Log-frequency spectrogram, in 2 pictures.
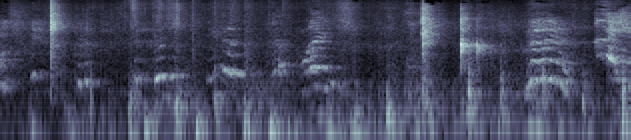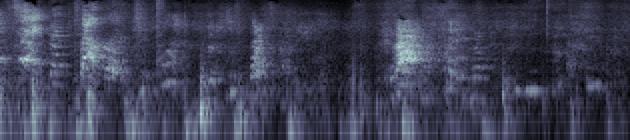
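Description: Young children shouting and squealing as they race each other, with repeated thumps of running feet on the floor and stairs throughout.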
